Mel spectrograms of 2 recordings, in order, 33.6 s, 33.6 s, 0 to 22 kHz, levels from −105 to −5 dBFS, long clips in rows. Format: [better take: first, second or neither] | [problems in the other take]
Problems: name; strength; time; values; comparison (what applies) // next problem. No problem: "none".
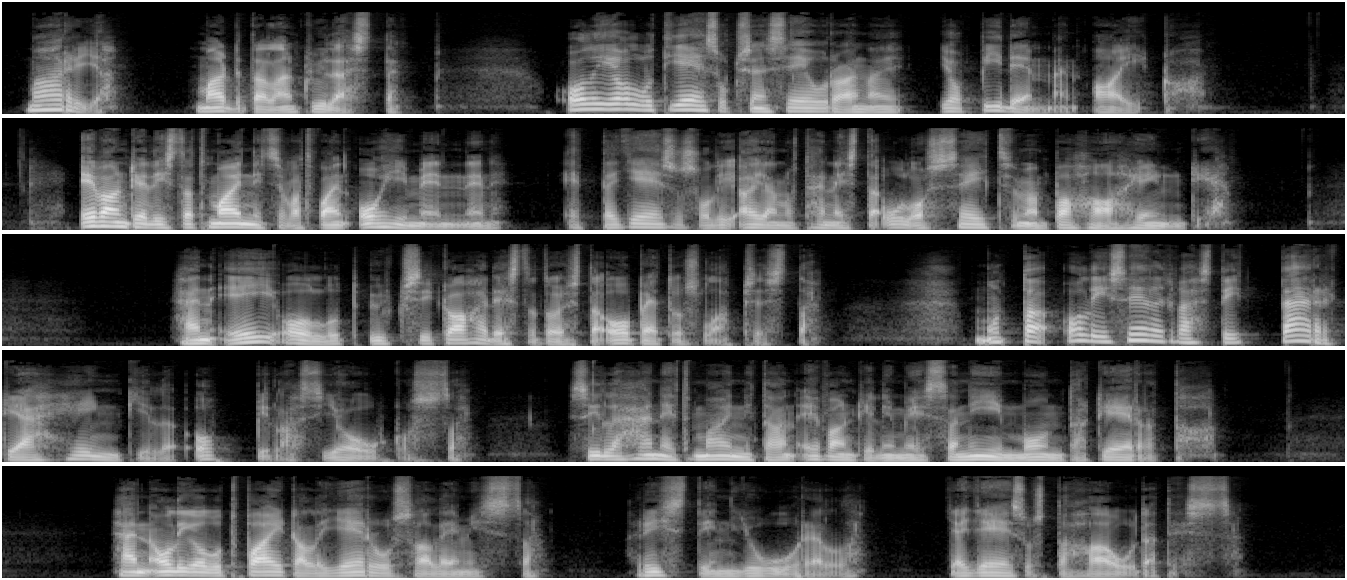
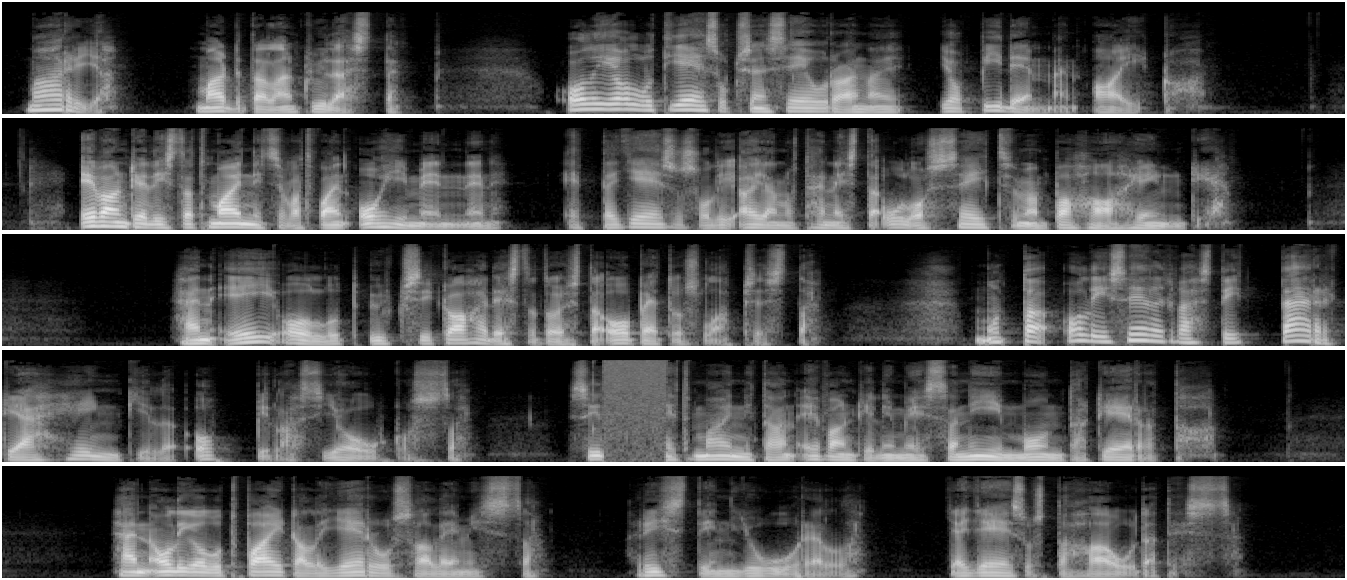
first | audio cutting out; filled with static; at 23 s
